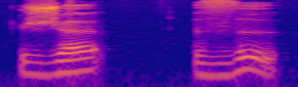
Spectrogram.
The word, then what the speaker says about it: veux: Vouloir, first person, je veux. Final X not pronounced.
